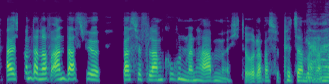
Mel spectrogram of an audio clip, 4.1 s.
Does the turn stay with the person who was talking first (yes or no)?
no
